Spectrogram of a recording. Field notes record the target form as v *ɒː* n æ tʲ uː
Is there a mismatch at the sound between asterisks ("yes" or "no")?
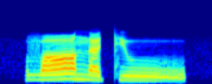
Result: yes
